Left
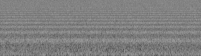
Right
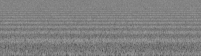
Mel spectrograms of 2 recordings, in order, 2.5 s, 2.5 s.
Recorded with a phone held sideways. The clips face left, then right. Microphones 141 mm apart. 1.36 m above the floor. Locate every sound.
Only background noise.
